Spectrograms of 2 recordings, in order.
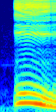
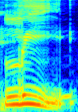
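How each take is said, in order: First: The name starts with a vowel sound. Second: The name starts with an L sound. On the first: This is the original form of the surname. "I go by [name], which is the right pronunciation" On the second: This is the anglicized form of the surname. "he went by Adrian Lee"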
